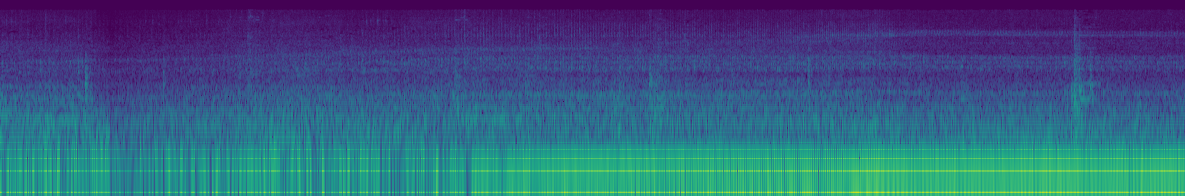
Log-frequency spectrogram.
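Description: Metal clanks sharply on the drilling rig now and then.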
